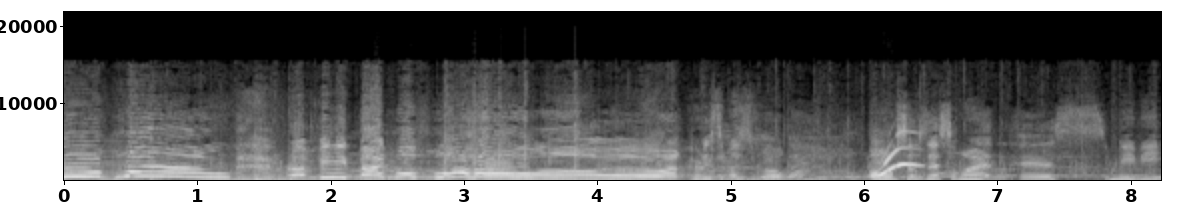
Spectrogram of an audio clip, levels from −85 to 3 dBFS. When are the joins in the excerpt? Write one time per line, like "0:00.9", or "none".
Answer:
0:06.2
